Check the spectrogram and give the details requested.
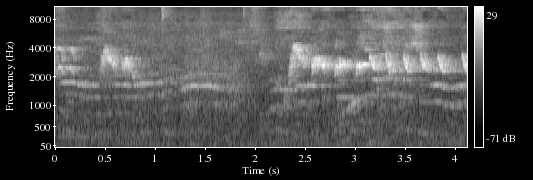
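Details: Orange-headed thrush giving its continuous rolling song, known as ngeroll; a faint start, then a louder run of quick whistled notes and short rising and falling slurs in the second half, with a low background hiss.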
